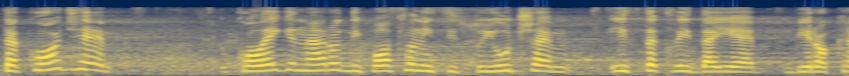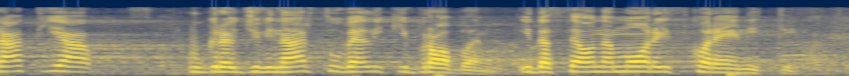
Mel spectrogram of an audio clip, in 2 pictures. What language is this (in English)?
Serbian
